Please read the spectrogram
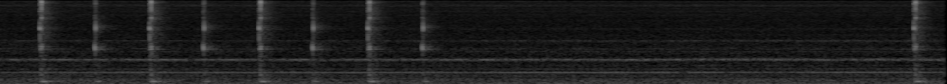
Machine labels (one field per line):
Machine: valve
